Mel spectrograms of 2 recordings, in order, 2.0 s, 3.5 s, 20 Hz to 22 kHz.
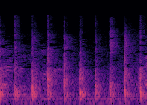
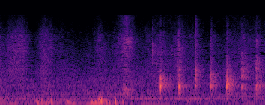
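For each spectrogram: First: Nine quick, dull knocks around 330 Hz on a durian husk, each dying almost at once: a ripe fruit. Second: About seven quick, firm knocks with a mid pitch and no ring: a durian that is not yet ripe.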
